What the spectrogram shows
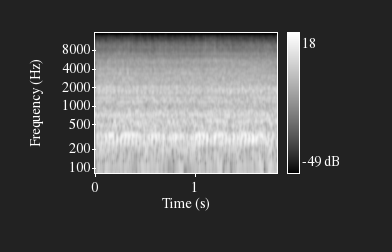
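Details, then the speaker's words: Fiat Panda 4x4 Sisley, FIRE engine, after a water pump replacement, hot at working temperature with the thermostat open: steady, even idle hum with none of the earlier grinding from the front of the block. Normal idle. "yeah it's all up to uh a nice hot working temperature the valve's definitely opened up and I'm getting no grunty grindy"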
